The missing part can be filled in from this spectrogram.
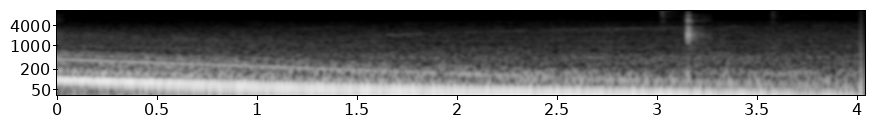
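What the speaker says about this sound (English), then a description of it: "So again, the fuel lever on the start position. And let's start the left engine." The left engine of a Saab 340A turboprop starts up in the X-Plane 11 flight simulator: a loud, steady low rumble with a whining tone that slowly glides, plus a couple of brief clicks near the end.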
